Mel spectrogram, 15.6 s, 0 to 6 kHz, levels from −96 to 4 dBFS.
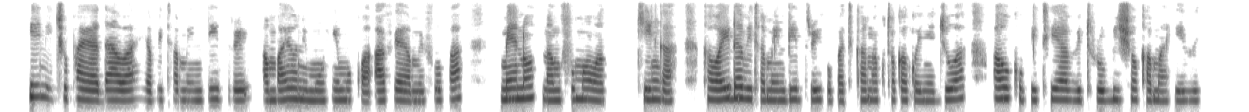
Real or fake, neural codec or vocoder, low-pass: real; none; 5.4 kHz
